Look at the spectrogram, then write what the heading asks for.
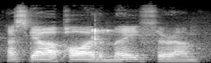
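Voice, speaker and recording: A man's voice: lowish voice, monotone, fairly quick, fairly bright tone. Blokey Australian man in an echoey room. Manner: blokey, matey, rambling. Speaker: prank caller. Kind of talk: casual phone call chat. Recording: roomy, faintly noisy, echoing phone-call recording.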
